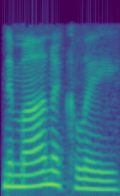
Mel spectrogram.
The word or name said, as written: mnemonically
